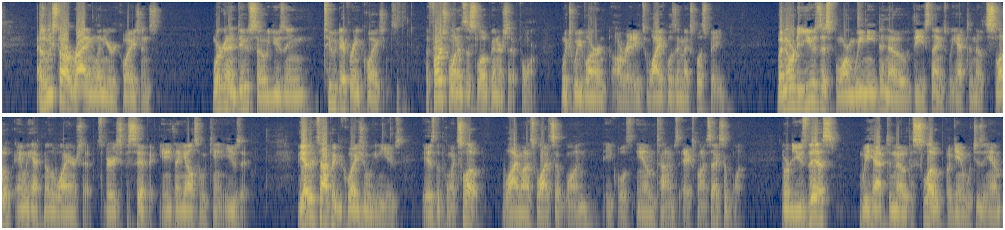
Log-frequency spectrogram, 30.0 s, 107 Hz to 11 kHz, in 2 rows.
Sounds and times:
Speech: 0:00.5 - 0:02.4, 0:03.2 - 0:11.0, 0:11.6 - 0:18.8, 0:19.4 - 0:30.0.

